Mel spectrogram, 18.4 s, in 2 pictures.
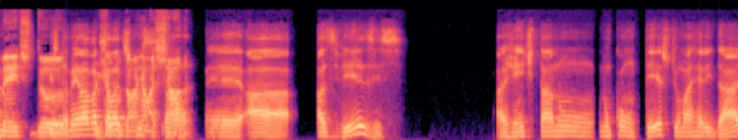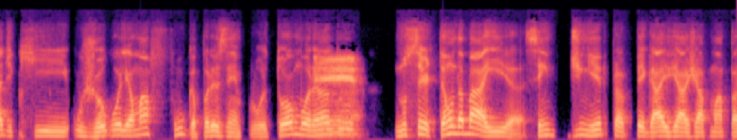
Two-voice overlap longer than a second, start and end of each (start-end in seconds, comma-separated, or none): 0.6-2.5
